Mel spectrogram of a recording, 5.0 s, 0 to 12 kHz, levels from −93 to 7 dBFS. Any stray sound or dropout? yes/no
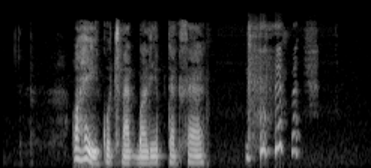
yes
